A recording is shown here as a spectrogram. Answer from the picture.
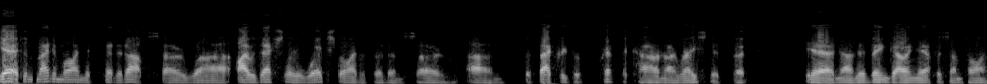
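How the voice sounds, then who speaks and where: In a dry, close sound with no echo, a man with an Australian accent talks at a fairly quick pace, his fairly low pitch carrying fairly even intonation. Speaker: sim racer, former real race driver. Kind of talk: casual chat.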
